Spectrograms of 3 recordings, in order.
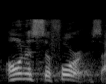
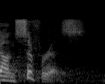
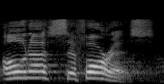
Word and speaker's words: Onesiphorus: Now, I didn't know how to say that until Tony Cook was here last time, and he told me how to pronounce that. Onesiphorus. I used to say Onesiphorus, but that sounded like a disease, so I stopped saying that. And let's say this, Onesiphorus.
